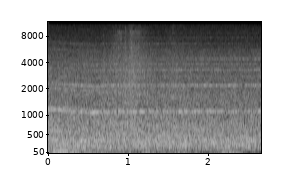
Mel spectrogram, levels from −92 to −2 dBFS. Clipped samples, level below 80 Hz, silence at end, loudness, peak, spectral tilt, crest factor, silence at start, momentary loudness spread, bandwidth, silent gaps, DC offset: under 0.1%; -44 dBFS; 0 s; -30 LUFS; -18 dBFS; -5 dB/octave; 12 dB; 0 s; 2 LU; 11.5 kHz; none; under 0.1%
